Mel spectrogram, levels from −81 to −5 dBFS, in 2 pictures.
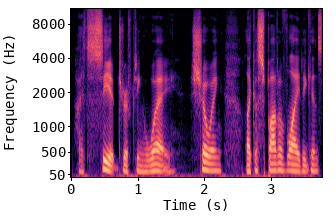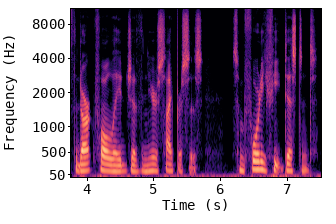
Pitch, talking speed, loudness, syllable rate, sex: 130 Hz, 185 wpm, -21 LUFS, 5.2 syllables/s, male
